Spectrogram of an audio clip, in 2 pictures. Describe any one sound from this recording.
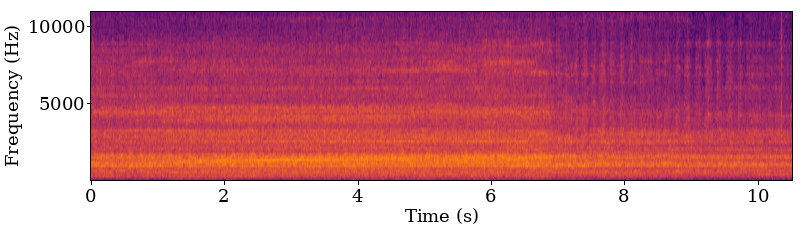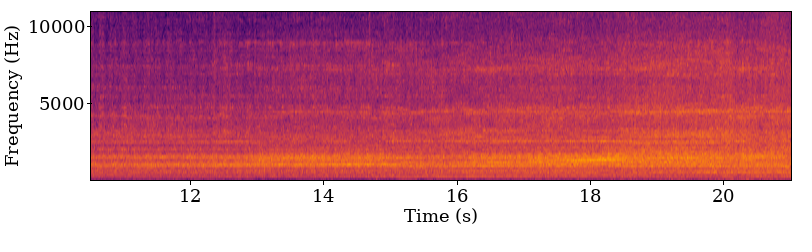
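Tyres roll on a paved path.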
